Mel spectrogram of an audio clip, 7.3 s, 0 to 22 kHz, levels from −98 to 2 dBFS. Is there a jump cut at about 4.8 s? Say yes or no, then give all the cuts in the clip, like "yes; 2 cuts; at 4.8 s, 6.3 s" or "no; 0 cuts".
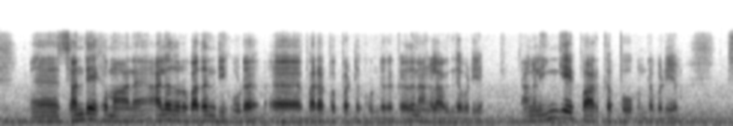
no; 0 cuts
